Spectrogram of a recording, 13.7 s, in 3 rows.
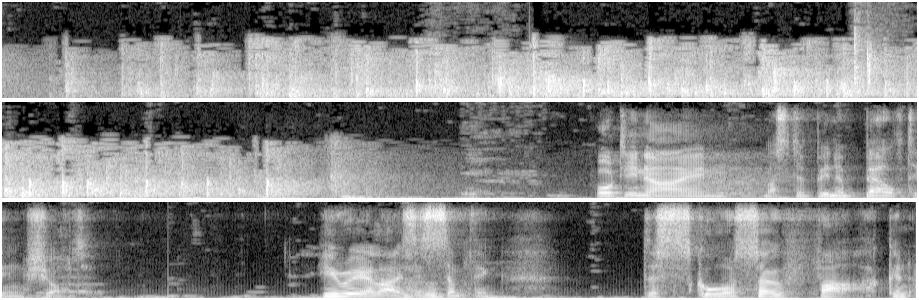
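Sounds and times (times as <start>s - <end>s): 
smattering of applause: 0.0s - 6.6s
speech: 7.6s - 9.7s, 10.8s - 13.7s.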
